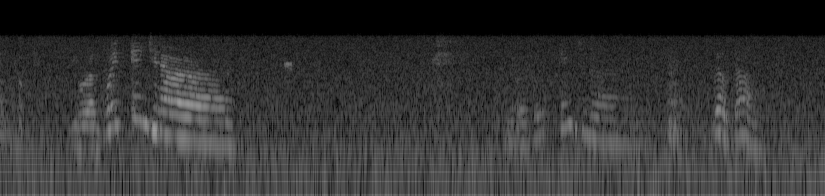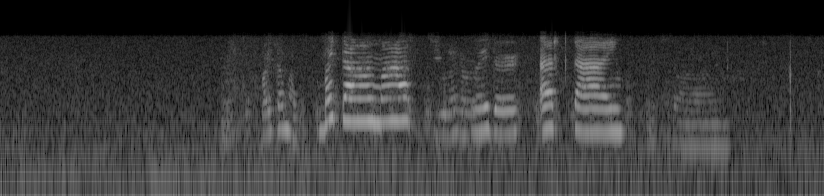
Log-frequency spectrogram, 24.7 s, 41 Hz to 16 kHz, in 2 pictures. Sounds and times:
Child speech, kid speaking: 17.2s - 18.6s, 19.3s - 21.8s.

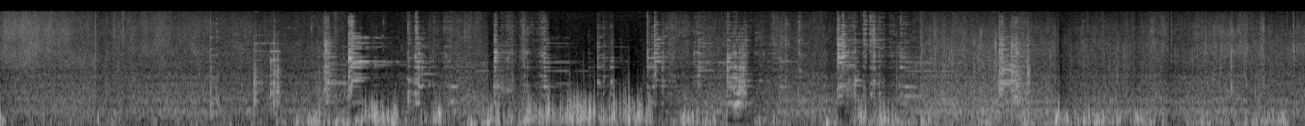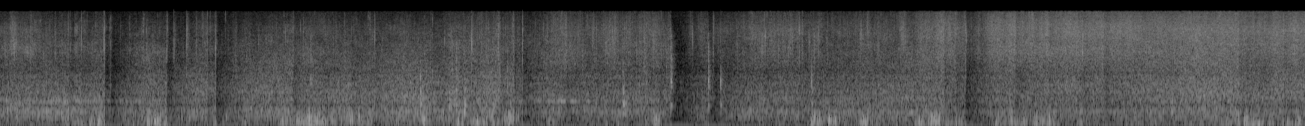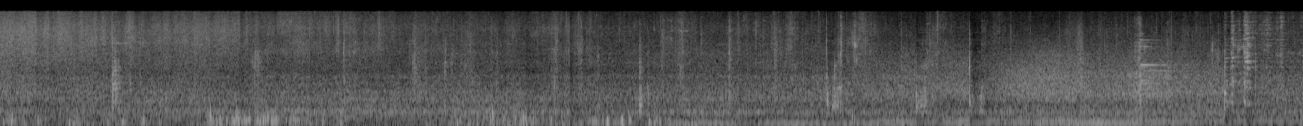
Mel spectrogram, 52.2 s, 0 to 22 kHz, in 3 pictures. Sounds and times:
Fire: 0.0s - 52.1s
Wind noise (microphone): 3.6s - 17.5s, 18.4s - 19.7s, 20.3s - 25.0s, 25.6s - 26.4s, 28.1s - 32.0s, 33.6s - 39.5s, 40.7s - 44.0s.

